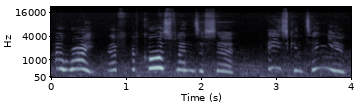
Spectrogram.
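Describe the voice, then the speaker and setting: A man's voice: extremely high pitch, expressive, takes it slowly, fairly bright tone, slight background noise, exaggerated voice. A man playing an eager, polite, naive young boy sidekick in a comedy fantasy audio drama. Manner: deferential, chirpy, earnest.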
